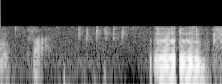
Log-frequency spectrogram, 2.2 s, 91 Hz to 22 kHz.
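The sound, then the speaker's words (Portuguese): Typing on a computer keyboard while bank account details are being entered, a few soft, scattered clicks and taps followed by a person speaking. “É do Banco C6, isso que você disse? Isso, Banco C6 que eu tô digitando.”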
